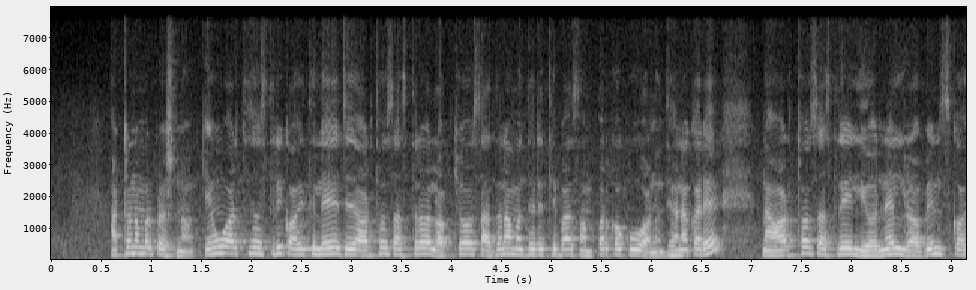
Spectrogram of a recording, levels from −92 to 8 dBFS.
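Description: From 0.00 to 0.60 s, comfort noise stands in for the background. It is a steady, featureless hiss, about 3 dB quieter than the real background that follows. The likely cause is discontinuous transmission: the sender stopped sending, and the receiver filled the gap with synthetic noise.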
